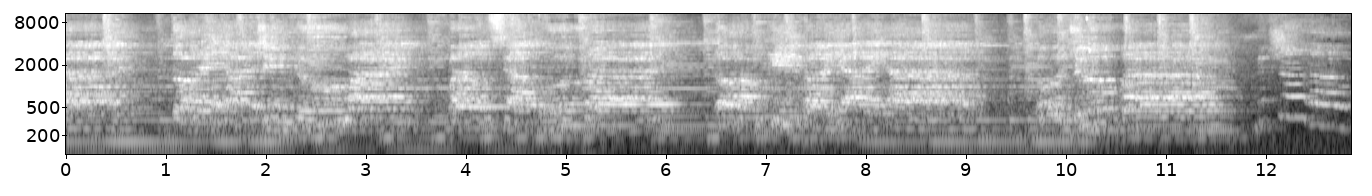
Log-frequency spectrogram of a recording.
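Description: Male vocal group singing a gospel song in harmony through microphones, in phrases of about three seconds each.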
